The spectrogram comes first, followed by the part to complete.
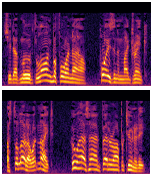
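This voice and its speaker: A man's voice: a little high, lively intonation, fairly quick, no room sound, muffled recording, voice pushed up, natural voice. A man voicing a proud, stern and weary nobleman in an audiobook, with an authoritative, clipped delivery. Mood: insistent.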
